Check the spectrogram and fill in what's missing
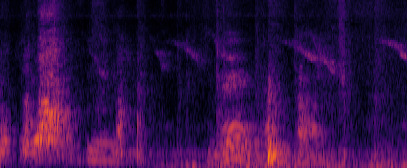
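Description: Chickens cluck in short, close bursts around a farmyard at egg-collecting time, with people talking nearby.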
